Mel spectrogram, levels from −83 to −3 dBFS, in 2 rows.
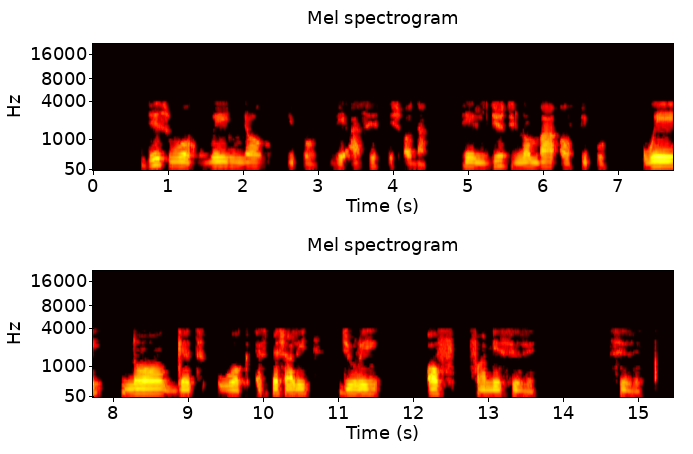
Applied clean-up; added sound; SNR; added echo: none; none; none; none.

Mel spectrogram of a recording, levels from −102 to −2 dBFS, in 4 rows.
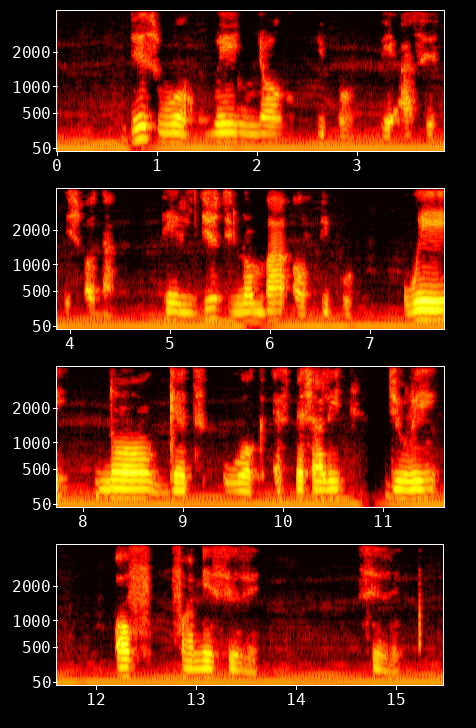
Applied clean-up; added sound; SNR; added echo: none; Growling; 13 dB; none.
